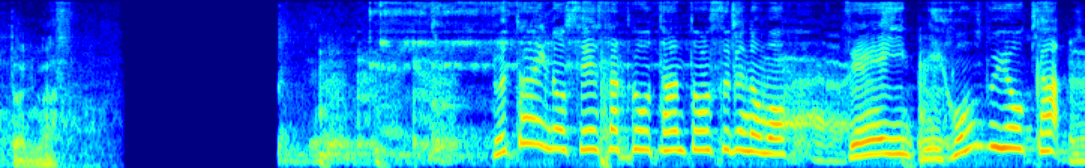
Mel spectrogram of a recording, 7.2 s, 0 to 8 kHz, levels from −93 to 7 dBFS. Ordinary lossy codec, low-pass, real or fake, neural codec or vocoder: none; none; fake; codec, 16 kHz, 16 kbps, FunCodec, trained on LibriTTS, 50 frames a second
